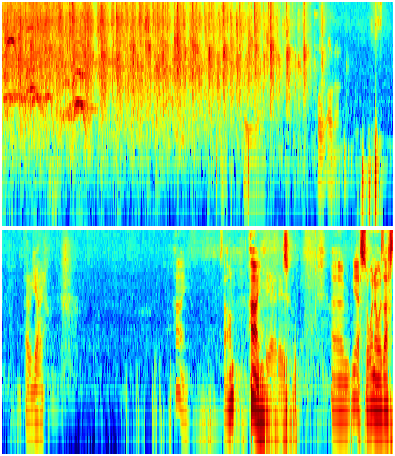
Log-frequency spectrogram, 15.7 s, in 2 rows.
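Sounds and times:
audience clapping and cheering: 0.0 - 6.6
speech: 6.3 - 6.9, 8.3 - 8.8, 11.3 - 11.6, 12.2 - 13.8, 14.4 - 15.6.

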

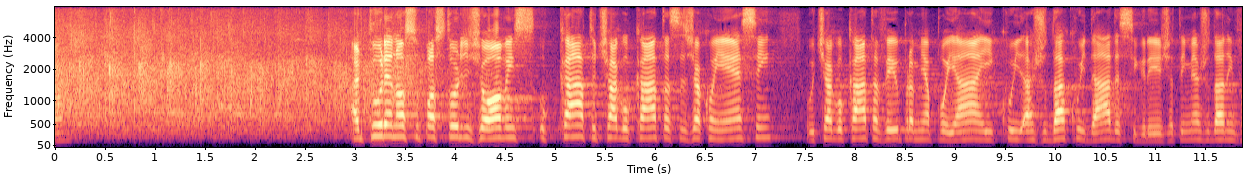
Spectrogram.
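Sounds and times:
church audience applause: 0.0 - 3.7
speech: 3.0 - 11.8.

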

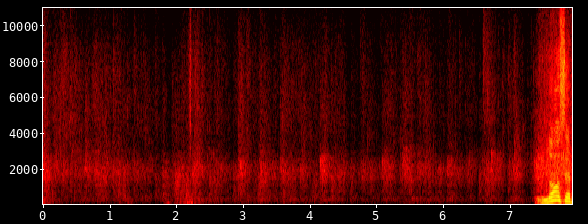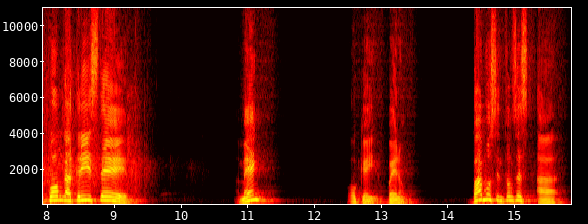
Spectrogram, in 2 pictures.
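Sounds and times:
audience applauding: 0.0 - 9.8
speech: 7.4 - 9.4, 10.9 - 11.3, 12.6 - 13.5, 14.4 - 15.8.

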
